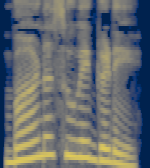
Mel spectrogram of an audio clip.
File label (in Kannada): "ಬಾಣಸುವೆಗ್ಗಡೆ", kannada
